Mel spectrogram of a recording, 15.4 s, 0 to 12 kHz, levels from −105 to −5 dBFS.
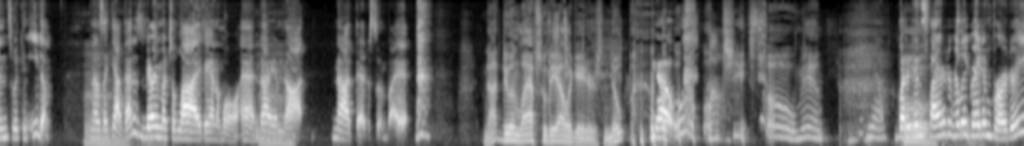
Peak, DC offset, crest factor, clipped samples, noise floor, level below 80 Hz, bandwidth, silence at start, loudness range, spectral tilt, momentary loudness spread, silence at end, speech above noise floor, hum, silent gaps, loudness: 0 dBFS; under 0.1%; 20 dB; under 0.1%; -61 dBFS; -58 dBFS; 12 kHz; 0 s; 8 LU; -4.5 dB/octave; 18 LU; 0 s; 41 dB; none; none; -19 LUFS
